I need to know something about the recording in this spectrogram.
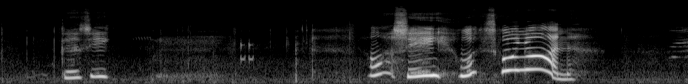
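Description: A boy speaks excitedly into a nearby microphone, his voice rising and falling.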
